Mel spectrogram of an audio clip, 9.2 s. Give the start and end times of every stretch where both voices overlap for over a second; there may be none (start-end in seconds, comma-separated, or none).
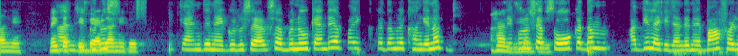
none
